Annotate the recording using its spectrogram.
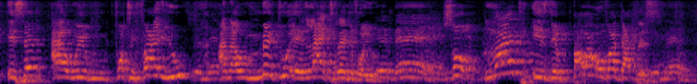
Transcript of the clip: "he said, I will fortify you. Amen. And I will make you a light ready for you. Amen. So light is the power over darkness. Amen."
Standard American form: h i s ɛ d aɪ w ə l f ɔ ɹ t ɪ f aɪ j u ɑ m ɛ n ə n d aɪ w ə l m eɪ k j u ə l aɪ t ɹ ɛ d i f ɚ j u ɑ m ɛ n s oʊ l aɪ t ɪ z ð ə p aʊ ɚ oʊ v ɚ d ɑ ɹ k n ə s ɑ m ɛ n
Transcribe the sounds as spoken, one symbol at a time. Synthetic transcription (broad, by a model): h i s ɛ d aɪ w ə l f ɔ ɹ t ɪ f aɪ j u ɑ n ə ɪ w ə l m eɪ k j u ə l aɪ t ɹ ɛ d i f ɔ j u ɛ s oʊ l aɪ t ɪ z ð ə p aʊ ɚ oʊ v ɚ d ɑ k n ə s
